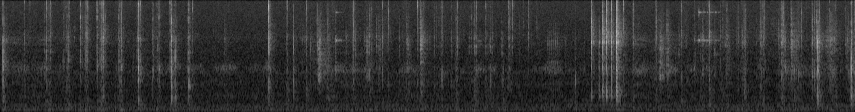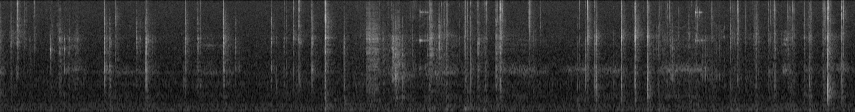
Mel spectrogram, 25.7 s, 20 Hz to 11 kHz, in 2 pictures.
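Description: Small Torx screws come out of the underside of a MacBook Air A1466 (2015) laptop one by one, leaving faint scattered clicks and light metallic ticks against a low steady background hum, with no talking.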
